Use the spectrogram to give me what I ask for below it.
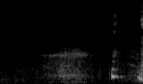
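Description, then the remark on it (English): A small, quiet sneeze: a soft breathy intake builds up, then two quick sharp bursts close together. No one speaks. “Bless you.”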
